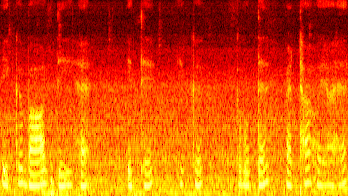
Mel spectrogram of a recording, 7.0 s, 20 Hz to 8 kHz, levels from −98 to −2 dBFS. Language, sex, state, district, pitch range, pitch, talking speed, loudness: Punjabi, female, Punjab, Pathankot, 185-215 Hz, 195 Hz, 85 wpm, -18 LUFS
